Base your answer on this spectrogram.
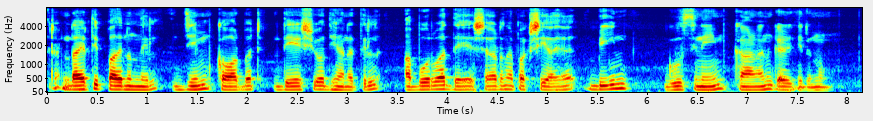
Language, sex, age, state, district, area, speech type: Malayalam, male, 30-45, Kerala, Pathanamthitta, rural, read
